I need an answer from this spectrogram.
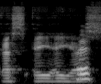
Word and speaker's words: SaaS: SAAS?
